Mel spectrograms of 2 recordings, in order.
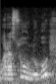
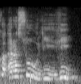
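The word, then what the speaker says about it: رسوله: si l'on peut dire, il lui a suggéré de mal prononcer le mot « rasuluhu » et de dire « rasulihi ». Donc, et cela, le changement de cette petite voyelle change le sens du verset coranique du tout au tout.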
